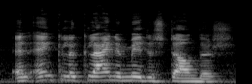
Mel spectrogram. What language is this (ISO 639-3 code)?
nld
